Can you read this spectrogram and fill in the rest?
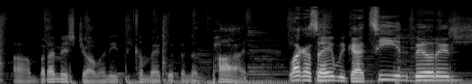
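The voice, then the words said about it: Slightly nasal, congested voice. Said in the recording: “I've been under the weather. So if I sound a little nasally, just a little bit”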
